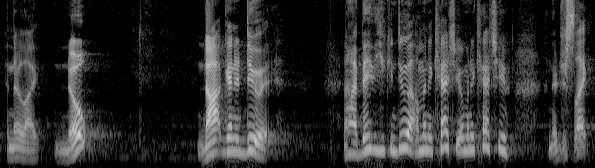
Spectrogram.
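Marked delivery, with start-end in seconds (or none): 0.7-3.4 put-on high, stubborn little kid refusing; a light toddler voice saying no. 4.5-6.3 put-on higher, gentle coaxing to a toddler; coaxing dad. Father coaxing child to jump.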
